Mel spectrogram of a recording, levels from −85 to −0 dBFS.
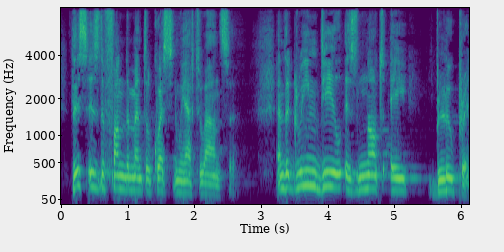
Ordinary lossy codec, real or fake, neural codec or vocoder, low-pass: none; real; none; none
